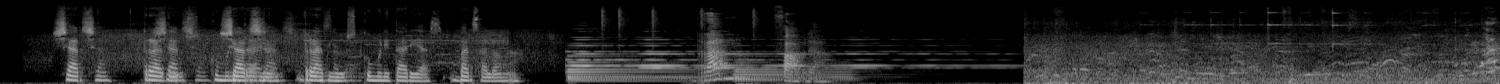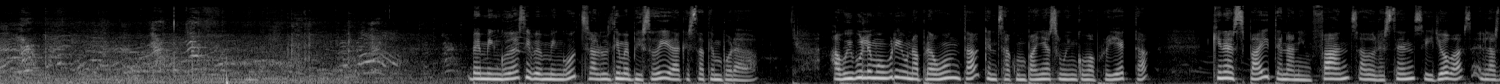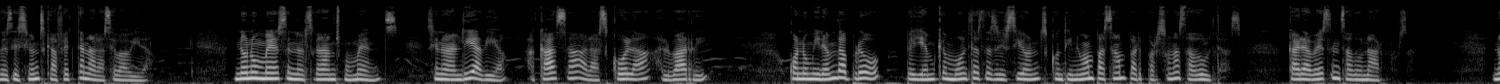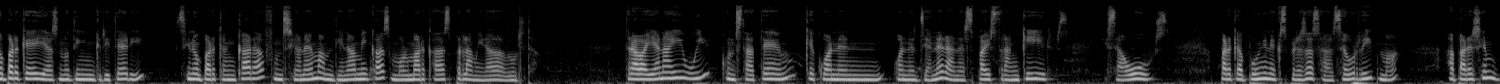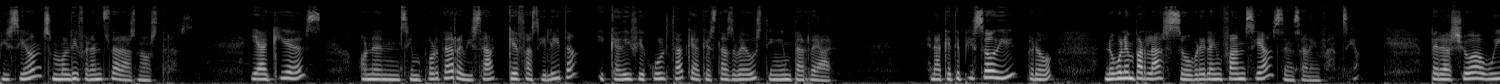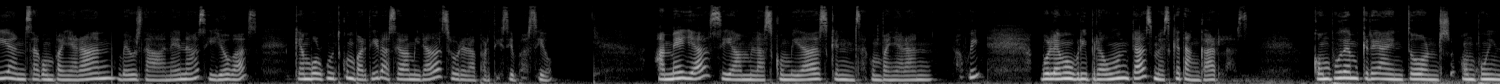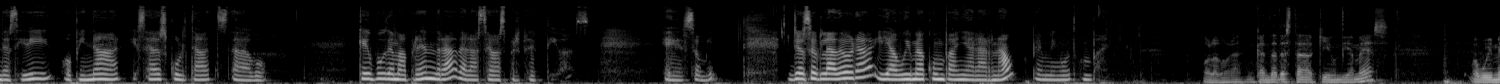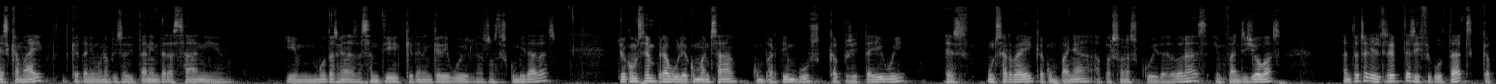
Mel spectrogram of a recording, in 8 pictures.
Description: Per això, hem convidat veus de nenes i joves que han volgut compartir la seva mirada sobre la participació.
